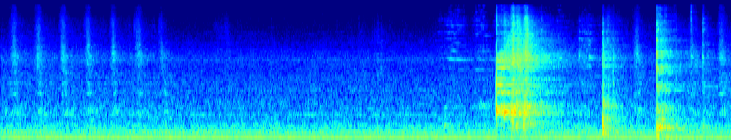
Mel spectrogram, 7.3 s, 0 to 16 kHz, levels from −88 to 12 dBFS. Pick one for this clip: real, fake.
real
